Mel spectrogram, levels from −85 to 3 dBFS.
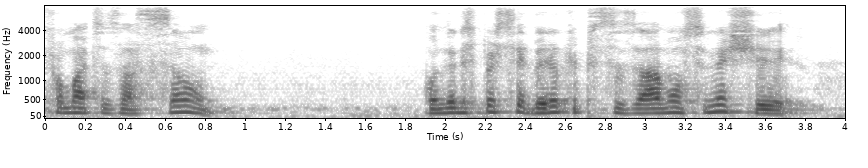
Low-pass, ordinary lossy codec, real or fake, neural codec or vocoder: none; none; fake; codec, 16 kHz, 4 kbps, FreqCodec, smaller model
